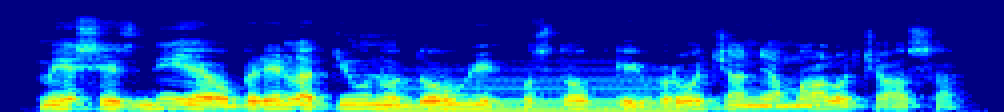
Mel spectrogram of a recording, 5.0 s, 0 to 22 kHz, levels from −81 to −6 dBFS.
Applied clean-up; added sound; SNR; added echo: none; Bowed string instrument; 9 dB; none.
